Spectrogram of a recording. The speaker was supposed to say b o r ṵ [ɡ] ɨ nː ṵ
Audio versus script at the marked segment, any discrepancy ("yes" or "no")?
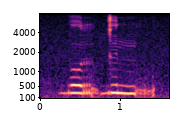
no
